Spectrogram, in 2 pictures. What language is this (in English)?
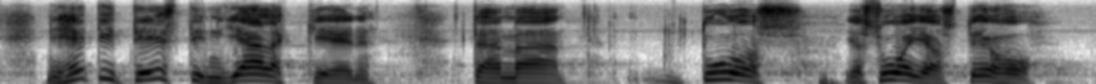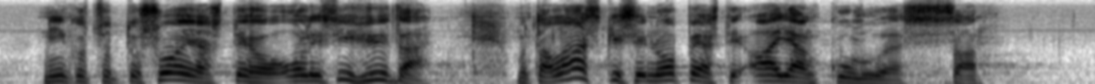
Finnish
